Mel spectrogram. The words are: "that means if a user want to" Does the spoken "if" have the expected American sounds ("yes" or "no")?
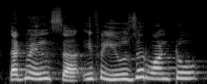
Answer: yes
